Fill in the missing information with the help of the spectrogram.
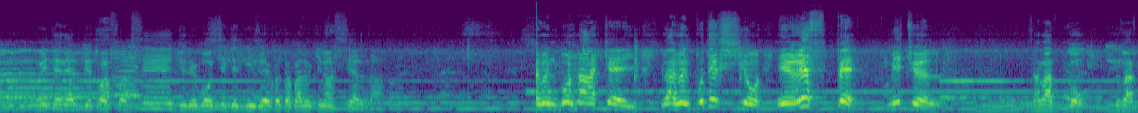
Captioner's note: pastor praying in Creole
